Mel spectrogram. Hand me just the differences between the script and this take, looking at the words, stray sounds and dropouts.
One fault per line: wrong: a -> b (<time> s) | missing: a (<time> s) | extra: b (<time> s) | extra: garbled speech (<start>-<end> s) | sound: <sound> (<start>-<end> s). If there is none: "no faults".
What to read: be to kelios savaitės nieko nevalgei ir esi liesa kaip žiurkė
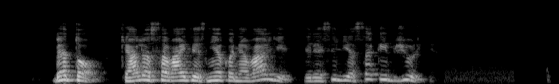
no faults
